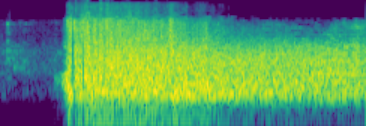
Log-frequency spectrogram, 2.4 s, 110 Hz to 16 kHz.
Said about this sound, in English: Regina fire officials now say a compromised natural gas line was the cause of an explosion Sunday morning on the corner of Retallick Street and 6th Avenue. We were talking, and all of a sudden, this huge explosion.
